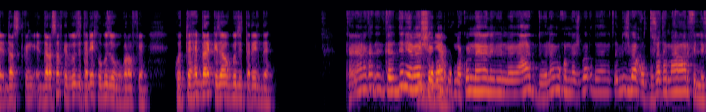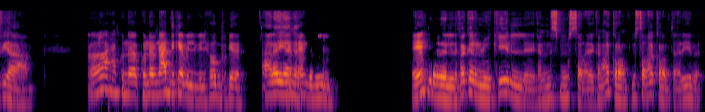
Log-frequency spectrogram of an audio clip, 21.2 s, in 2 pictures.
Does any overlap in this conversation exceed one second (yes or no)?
no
